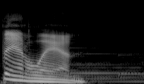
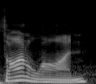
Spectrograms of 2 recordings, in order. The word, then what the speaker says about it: Thanalan: Black Betty fan land apparently it's even pronounced thanalan it's not like thonal on okay onwards to Southern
